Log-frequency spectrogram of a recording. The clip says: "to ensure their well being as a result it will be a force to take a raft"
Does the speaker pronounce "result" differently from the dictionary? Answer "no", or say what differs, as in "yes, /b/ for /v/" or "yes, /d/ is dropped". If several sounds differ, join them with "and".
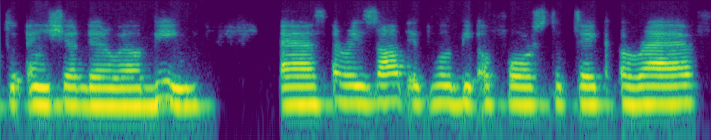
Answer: no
